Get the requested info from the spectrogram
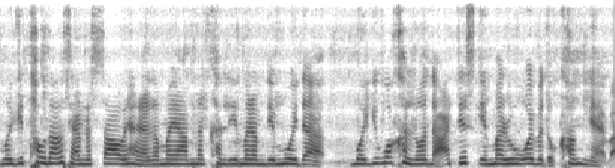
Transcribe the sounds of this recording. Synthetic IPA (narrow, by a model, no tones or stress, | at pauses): mojɡitʰɐwdaŋsijamnɐsawiɦajɾɐɡɐmɐjamnɐkʰɐlːimɐɾɐmdimojdɐ | mojɡiwakʰɐlːondɐaɾtistɡimɐɾuojbɐdukʰɐŋniha̰jbɐ̰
